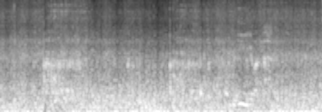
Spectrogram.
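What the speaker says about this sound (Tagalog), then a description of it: "Ayan na yung hangin." Strong wind blows at sea in a steady, roaring rush that fills the whole stretch, with no pauses or gusts standing out.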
